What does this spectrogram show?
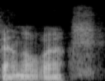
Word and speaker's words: NOW: So it's written now, and it's very hard to pronounce it not as now, NOW, or it's NOV. How do you pronounce it? NOV or N. And Yeah. then NOV, because it's a German company, so it's NOV.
